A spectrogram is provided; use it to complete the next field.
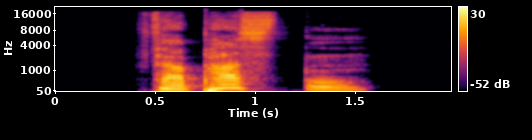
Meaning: inflection of verpassen: 1. first/third-person plural preterite 2. first/third-person plural subjunctive II
- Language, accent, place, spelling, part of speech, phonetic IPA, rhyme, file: German, Germany, Berlin, verpassten, adjective / verb, [fɛɐ̯ˈpastn̩], -astn̩, De-verpassten.ogg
